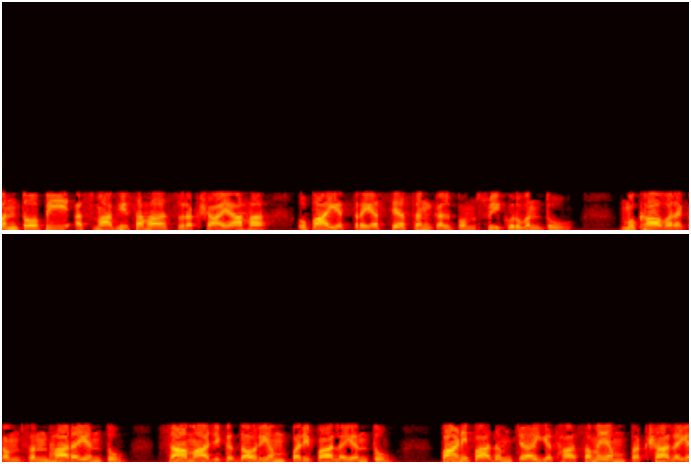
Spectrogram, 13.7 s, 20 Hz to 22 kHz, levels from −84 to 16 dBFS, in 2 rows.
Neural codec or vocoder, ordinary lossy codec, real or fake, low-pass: none; none; real; 3.6 kHz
